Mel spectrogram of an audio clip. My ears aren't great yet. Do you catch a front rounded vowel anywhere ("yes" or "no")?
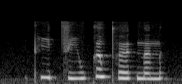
yes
